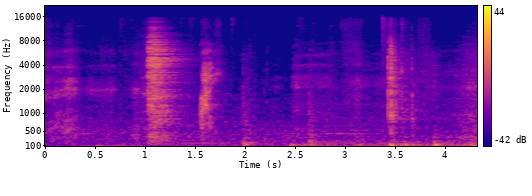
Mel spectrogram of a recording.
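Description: Handling and bumping noises as a person squeezes into a cramped hiding spot while holding a camera: a sharp clatter about a second in, then a few light knocks and rustles.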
